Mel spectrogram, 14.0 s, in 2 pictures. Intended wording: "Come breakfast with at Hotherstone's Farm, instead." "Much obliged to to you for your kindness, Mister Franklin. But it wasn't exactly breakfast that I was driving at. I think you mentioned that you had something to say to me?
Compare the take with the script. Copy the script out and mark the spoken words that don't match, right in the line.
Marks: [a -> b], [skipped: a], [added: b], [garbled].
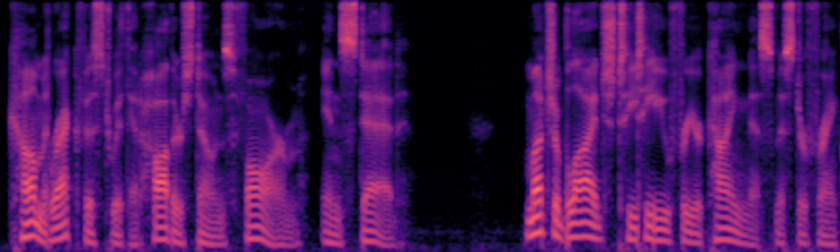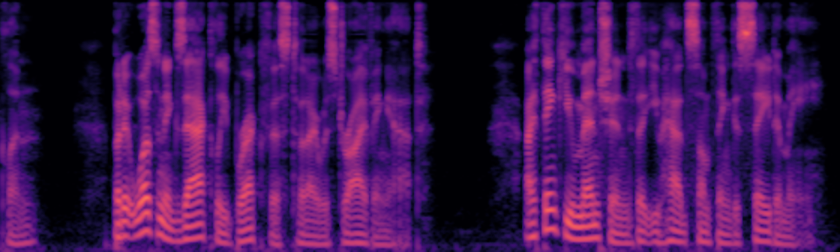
"Come breakfast with at Hotherstone's Farm, instead." "Much obliged to to you for your kindness, Mister Franklin. But it wasn't exactly breakfast that I was driving at. I think you mentioned that you had something to say to me?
